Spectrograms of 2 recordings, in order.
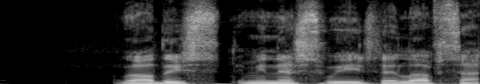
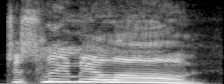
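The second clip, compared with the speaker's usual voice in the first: much higher, much louder cry; mock yell; 13 semitones higher, 10 dB louder than usual. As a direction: yell it while fleeing the cops. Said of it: "I was like".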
